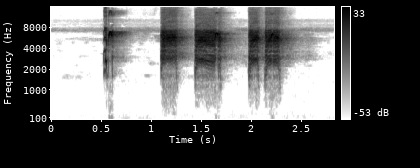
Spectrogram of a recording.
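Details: Black francolin calling in the morning, 18 September 2022: a loud, harsh, grating phrase of one short clipped note followed by three longer rasping notes, the last split in two, with a faint high background hiss.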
